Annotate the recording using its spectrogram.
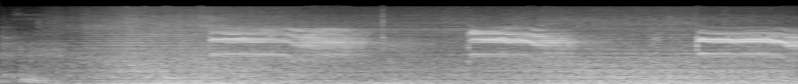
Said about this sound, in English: Is that a seagull? No, it's a tern, like you asked for.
